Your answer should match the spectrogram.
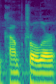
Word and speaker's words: comptroller: My name is Keith Narica, and for most of 2017, I was the acting comptroller of the currency. – You're saying the P. – I'm saying the P and the M. – Narica says he never even considered saying controller because the word is spelled C-O-M-P-T-R-O-L-L-E-R.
